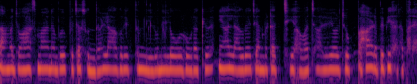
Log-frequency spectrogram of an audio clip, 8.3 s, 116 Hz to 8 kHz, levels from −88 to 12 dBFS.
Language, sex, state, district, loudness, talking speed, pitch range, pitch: Hindi, female, Rajasthan, Nagaur, -35 LUFS, 200 wpm, 235-245 Hz, 245 Hz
